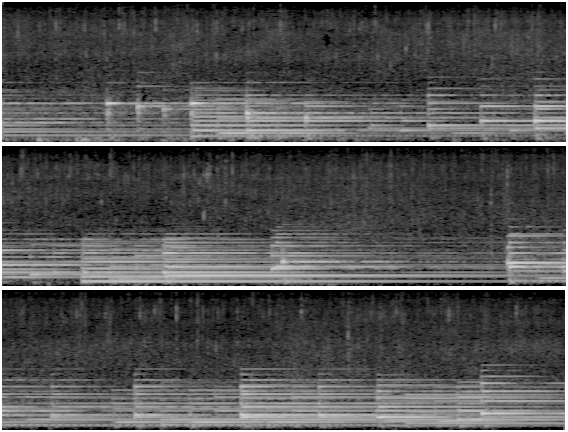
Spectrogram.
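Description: Slow solo piano music, notes struck and left to ring and fade, with a deep bass note coming in about eight seconds in and changing again about five seconds later. A steady rain sound runs underneath.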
